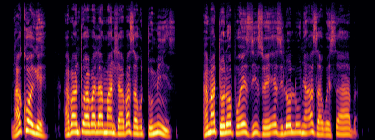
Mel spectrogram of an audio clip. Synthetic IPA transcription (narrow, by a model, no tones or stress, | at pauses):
ŋakʰɔɣɛ | aβantʼuaβalamand͡ɮʱaβazaɣud̥ʱumiːzḁː | mad̥ʱɔlɔb̥ʱɔezizwɛeziloluɲaːzaɣwɛsaːβa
